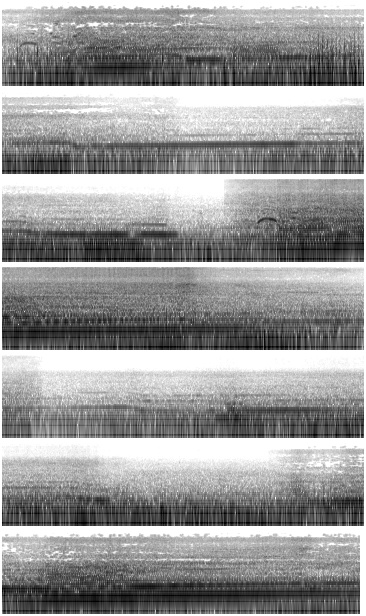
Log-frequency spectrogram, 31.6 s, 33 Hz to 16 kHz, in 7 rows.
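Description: Performance sedan engines accelerating hard at full throttle, their pitch climbing through each gear and dropping at every upshift, repeated over several short clips. The cars are a turbocharged BMW 335i E92 and a twin-turbo V8 Mercedes-AMG C63 S W205.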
